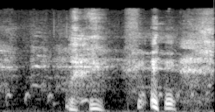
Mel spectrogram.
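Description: Fighting roosters and chicks kept by a cockfighting breeder cluck in a few short, quick bursts, moderately loud against a quiet background.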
